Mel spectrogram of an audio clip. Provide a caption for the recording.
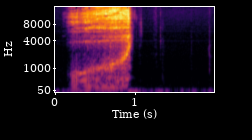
NPX Throat Gathering Spit
breath, Inhale, male, man, mouth, Nasal, tascam, unprocessed, voice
